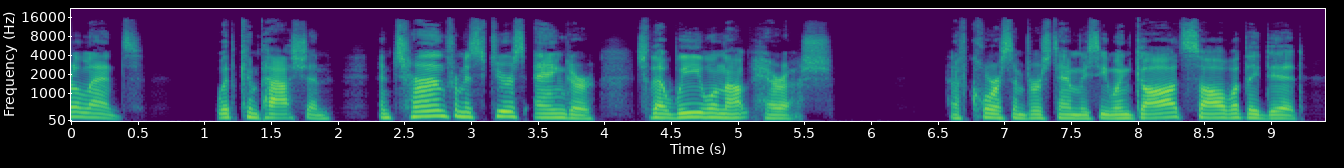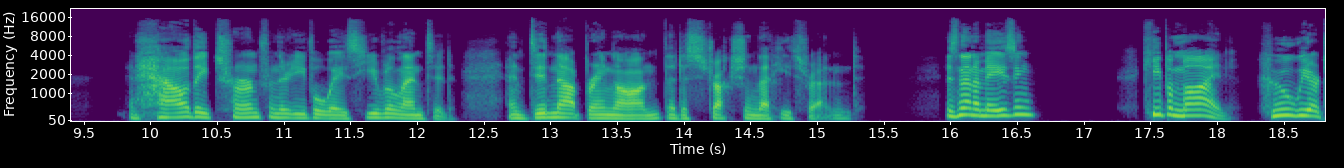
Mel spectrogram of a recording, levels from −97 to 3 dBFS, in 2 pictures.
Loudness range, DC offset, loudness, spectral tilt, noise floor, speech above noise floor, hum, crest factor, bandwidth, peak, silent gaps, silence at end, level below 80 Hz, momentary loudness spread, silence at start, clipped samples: 3 LU; under 0.1%; -19 LUFS; -5 dB/octave; under -90 dBFS; over 71 dB; none; 16 dB; 15 kHz; -4 dBFS; none; 0.05 s; -64 dBFS; 14 LU; 0 s; under 0.1%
